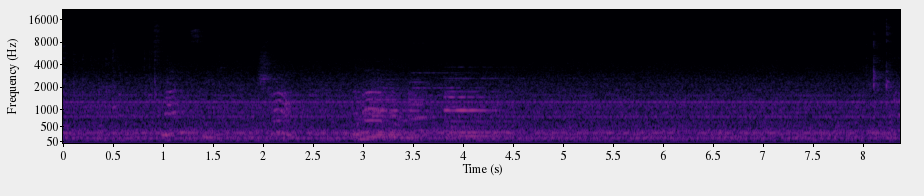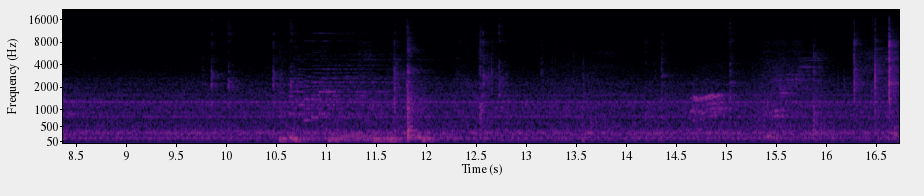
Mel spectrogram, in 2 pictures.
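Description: A gaming machine plays short electronic jingles and beeps.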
